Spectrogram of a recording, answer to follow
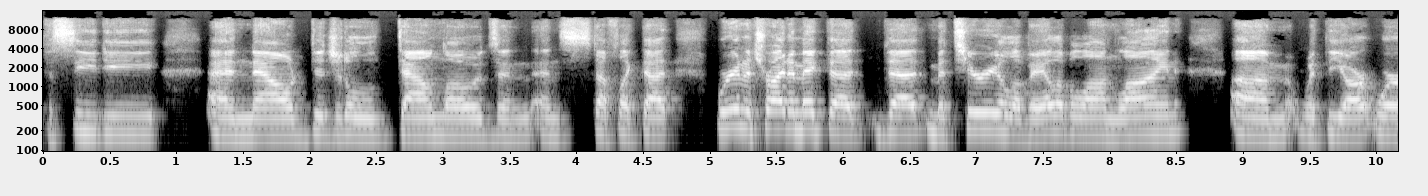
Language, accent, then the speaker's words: English; Detroit, Michigan, United States; moved away as an adult; also born or lived in New York; now in Los Angeles, United States; I'm from Detroit, Michigan, but I spent, you know, most of my 20s in New York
